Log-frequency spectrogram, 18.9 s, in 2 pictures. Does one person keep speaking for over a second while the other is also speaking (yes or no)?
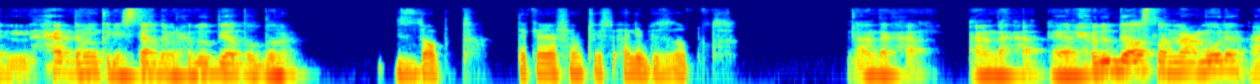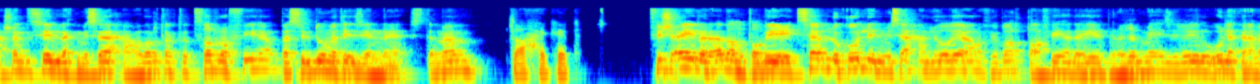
no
